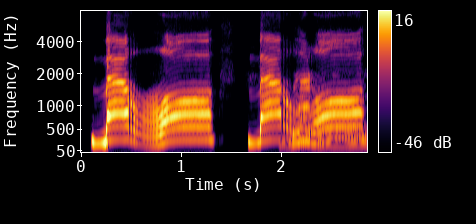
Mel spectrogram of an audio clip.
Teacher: takrir itu Getaran yang ringan getaran pada ujung lidah dengan getaran yang ringan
